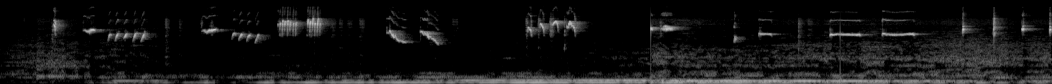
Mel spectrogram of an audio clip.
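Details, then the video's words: Harsh, busy song of a brown-throated sunbird, used to rile other sunbirds: rapid sharp high notes and falling slurs in clustered bursts, followed by repeated short chirps, over a continuous low droning hum. "KOLIBRI NINJA GACOR BONGKAR ISIAN KASAR BUAT MENAIKAN EMOSI KONIN BAHAN"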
